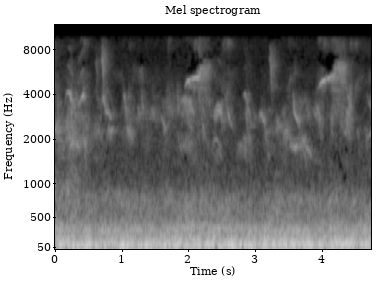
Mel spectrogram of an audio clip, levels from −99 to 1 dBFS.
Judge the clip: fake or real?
real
